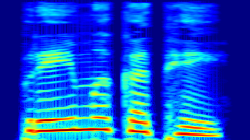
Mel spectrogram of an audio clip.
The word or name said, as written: ಪರಮಗತಿ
